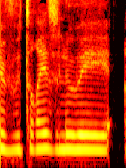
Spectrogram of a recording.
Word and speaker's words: voudrais: Je voudrais louer une voiture. – Okay, in this one, you wouldn't pronounce the S of je voudrais because it's not followed by a vowel.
